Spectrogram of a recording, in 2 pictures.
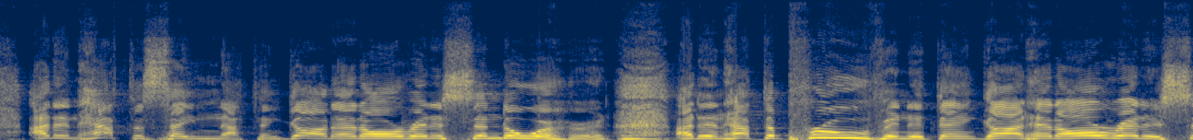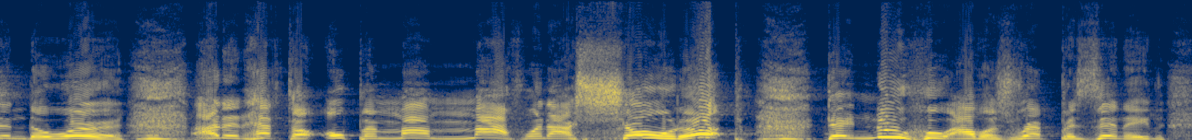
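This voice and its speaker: Speaking at an extremely high pitch, a man has an American accent and an animated tone. He keeps a moderate pace with ordinary pitch variation and hardly any pauses. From US South, Alabama. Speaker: preacher. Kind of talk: sermon. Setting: church with live congregation. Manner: animated, call-and-response, urging the crowd to shout back; conversational, direct to the congregation. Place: church. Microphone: handheld.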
